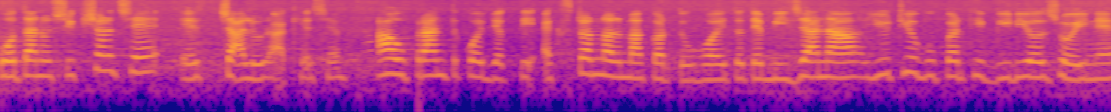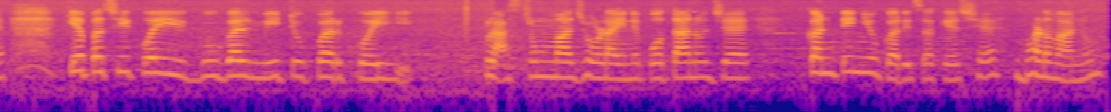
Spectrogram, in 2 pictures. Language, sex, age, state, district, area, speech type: Gujarati, female, 18-30, Gujarat, Junagadh, urban, spontaneous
